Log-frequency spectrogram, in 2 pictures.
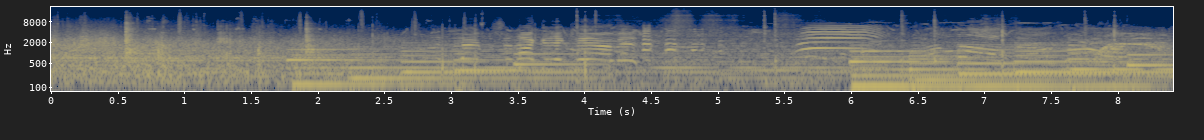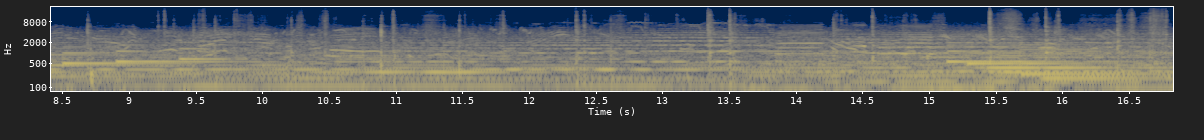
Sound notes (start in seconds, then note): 0.1 dramatic music; 3.4 families muttering faintly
